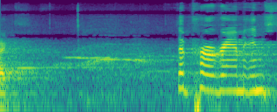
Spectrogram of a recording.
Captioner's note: audience applauding and cheering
